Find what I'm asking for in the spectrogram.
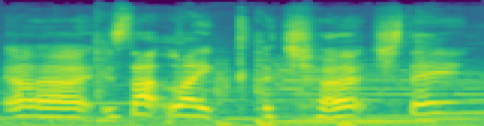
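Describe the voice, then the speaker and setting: A woman's voice: high-pitched, slow pace. A woman voicing a polite, curious and slightly tentative newcomer in a visual novel. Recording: music playing behind the voice.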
